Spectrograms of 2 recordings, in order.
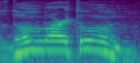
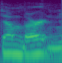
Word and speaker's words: Dumbarton: thought maybe it's pronounced dumbarton but no it's just dumb barton it's our it's our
